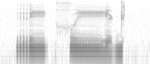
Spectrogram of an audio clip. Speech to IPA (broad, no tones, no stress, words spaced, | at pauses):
riːkxʷiːɖ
